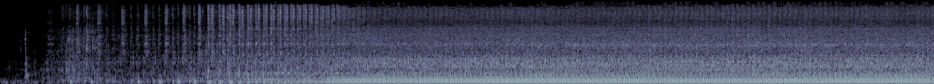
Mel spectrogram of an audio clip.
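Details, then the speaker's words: Murray mower, cold and not warm enough for a hot start: a few sputtering pulls, then it catches and runs steadily, but only after fuel is put manually into the carburetor throat. Carburetor issue suspected. "so yet again it started but we had to manually prime it to do it"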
